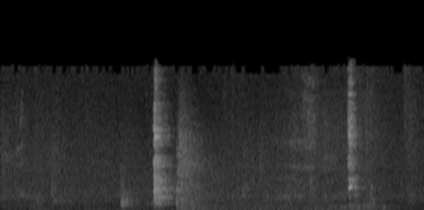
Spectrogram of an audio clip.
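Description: Glass decanter and tumbler being handled: a few knocks and clinks, the loudest about a second and a half in, and a short ringing glass clink near the end.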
